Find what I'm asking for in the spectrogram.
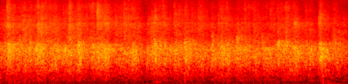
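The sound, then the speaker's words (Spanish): Audience applause fills the whole stretch at a testimony event, a steady dense wash of many hands clapping with no pauses and no talk over it. “Sí, le podemos aplaudir, claro.”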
